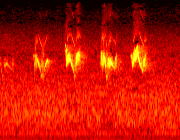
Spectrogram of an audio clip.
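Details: Male Western tanager calling for his mate: four short, burry two-part notes, each a quick rising-falling chirp, spaced about half a second apart over faint background hiss.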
